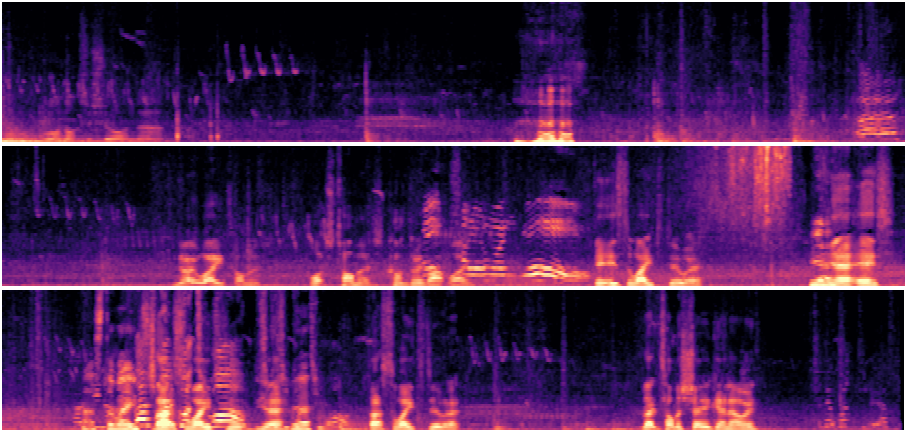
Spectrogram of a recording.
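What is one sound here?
A young boy talks and calls out nearby, outdoors.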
